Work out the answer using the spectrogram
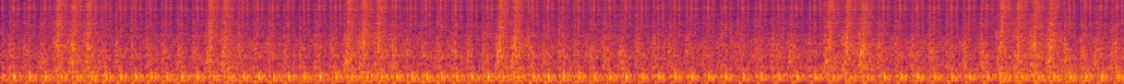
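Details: Mitsubishi single-cylinder diesel, after repair of diesel leaking into the oil sump with heavy white smoke (pump plunger, valve and seal replaced): steady, even thumping with the usual clatter and no misses; pump side healthy.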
